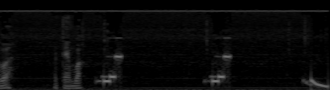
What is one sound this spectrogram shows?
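Short electronic menu beeps sound as selections are made.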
